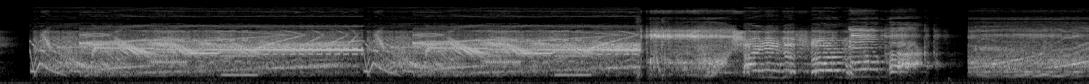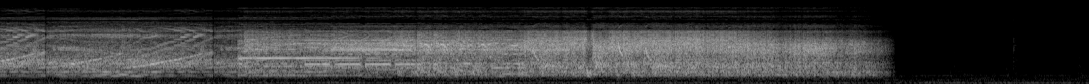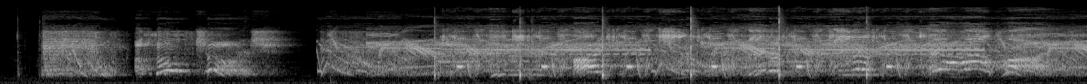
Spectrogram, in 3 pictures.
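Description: Electronic sound effects and music from a DX Kamen Rider Zero-One driver toy with the Assault Grip, played through its small speaker. A looping standby tune repeats about every two seconds, then changes into denser electronic music and effects. Past the middle it cuts out for about two seconds before the effects start again.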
